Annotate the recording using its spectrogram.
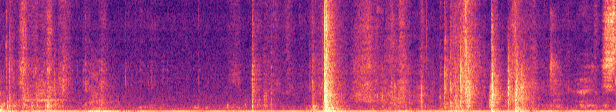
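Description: A paper picture book being handled and its pages turned: soft paper rustling with a few sharp taps and flicks, the loudest about three seconds in.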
